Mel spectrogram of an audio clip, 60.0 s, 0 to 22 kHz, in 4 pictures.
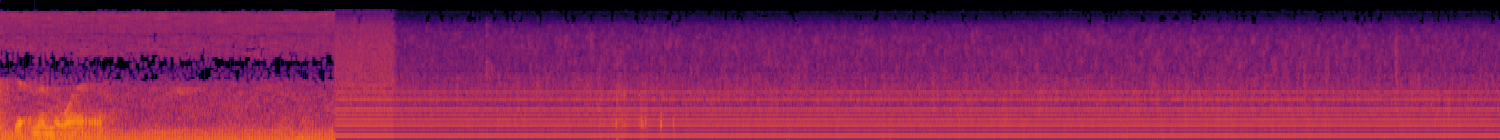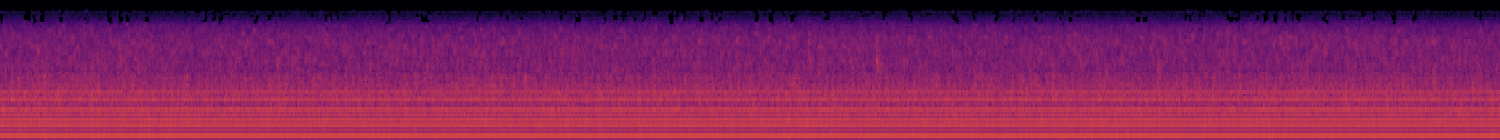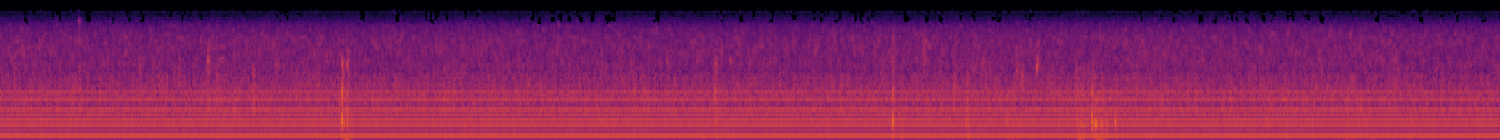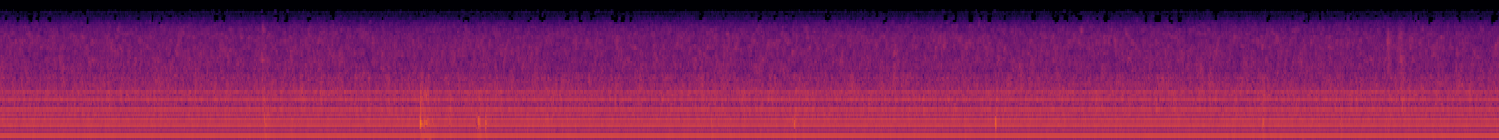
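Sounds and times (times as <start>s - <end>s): loud hiss: 0.0s - 4.0s
faint hiss: 0.0s - 4.2s
steady electrical hum: 0.0s - 59.9s
faint ticks: 23.0s - 24.0s, 30.7s - 34.6s.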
